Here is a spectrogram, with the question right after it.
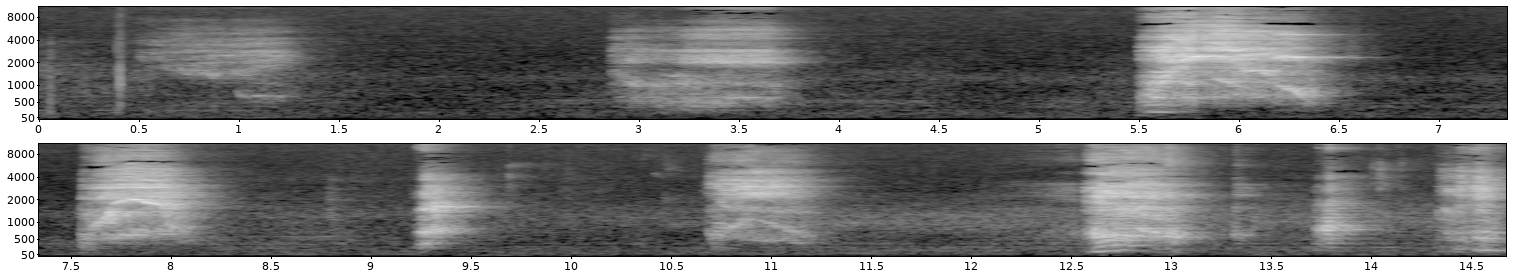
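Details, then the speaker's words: Dog with kennel cough (canine pharyngitis), vomiting whitish mucus: repeated harsh, honking coughs and gagging retches in short bursts, as if choking. "y estornudar o como si tuviera una arcada o así es que yo no sé qué es exactamente dios no lo sé no tengo puñetera idea pero el tema es que claro parece que se ahoga el perro"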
